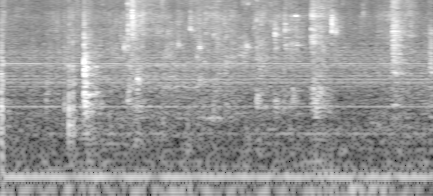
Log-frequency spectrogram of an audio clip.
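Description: Faint water drips and small splashes from a baby being washed with a wet washcloth in a bath seat, a few soft ones about a second in and near the end, over a low steady hum.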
